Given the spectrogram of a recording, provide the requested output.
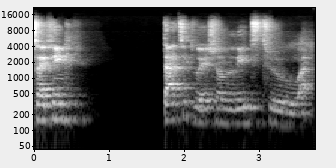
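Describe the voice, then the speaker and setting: The pace is fairly slow. Room echo is audible. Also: man. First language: Spanish. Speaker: academic philosopher. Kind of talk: academic discussion. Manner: halting.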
